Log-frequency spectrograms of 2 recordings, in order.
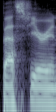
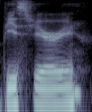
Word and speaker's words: bestiary: It's bestiary, not bestiary.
